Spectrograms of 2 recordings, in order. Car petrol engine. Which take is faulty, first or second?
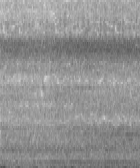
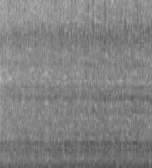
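second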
